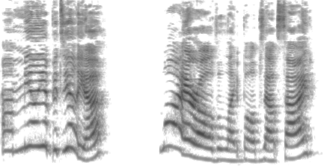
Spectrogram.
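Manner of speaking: high, loud call across the house. Acted. Mister Rogers calling to Amelia Bedelia about the bulbs, loud and high.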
